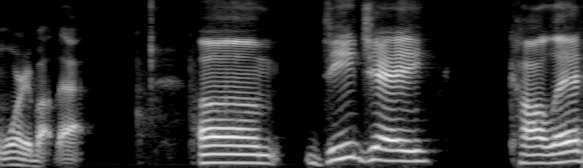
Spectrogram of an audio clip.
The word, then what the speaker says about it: Khaled: order so don't worry about that um dj khaled how do you pronounce that word okay yeah khalid x air jordan three grateful now who is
